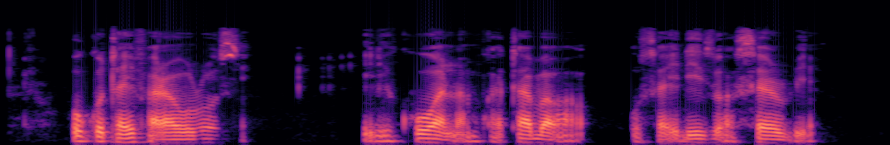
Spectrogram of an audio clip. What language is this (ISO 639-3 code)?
swa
